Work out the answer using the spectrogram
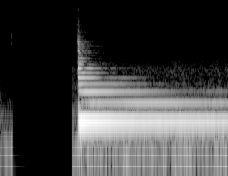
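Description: A single plucked harp string rings clear and steady, fading slowly with no buzz or rattle.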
